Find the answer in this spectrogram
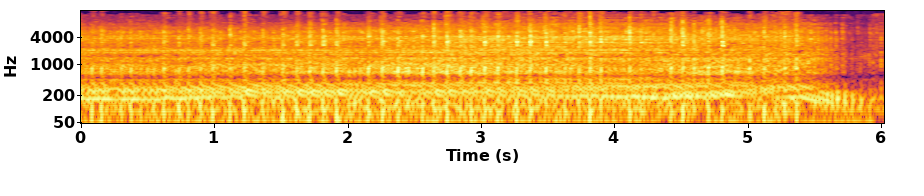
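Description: Chainsaw engine idling steadily after a cut, fading out near the end.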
